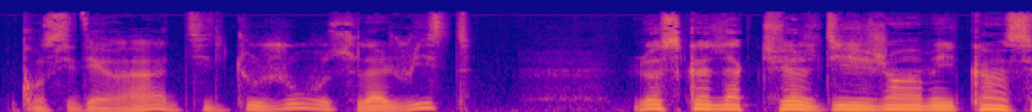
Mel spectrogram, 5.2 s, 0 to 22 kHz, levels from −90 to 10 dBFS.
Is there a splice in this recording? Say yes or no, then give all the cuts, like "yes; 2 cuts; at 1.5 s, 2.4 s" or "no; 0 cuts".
no; 0 cuts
